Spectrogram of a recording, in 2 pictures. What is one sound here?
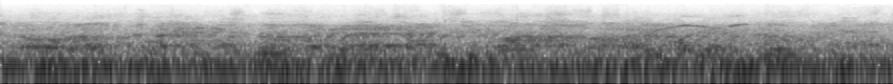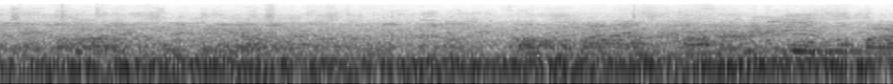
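Two men talk with each other outdoors.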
